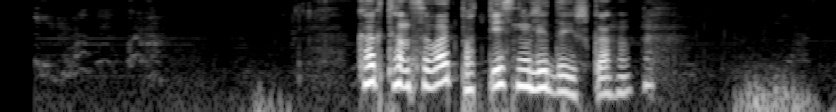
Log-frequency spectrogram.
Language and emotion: Russian, positive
